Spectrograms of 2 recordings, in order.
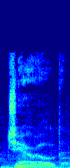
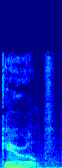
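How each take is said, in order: First: The name ends with a D sound. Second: The name ends with a T sound. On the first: The speaker calls it wrong. "Not Gerald" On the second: The speaker calls it right.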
